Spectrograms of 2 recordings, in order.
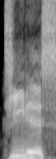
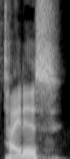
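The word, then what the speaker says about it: Tidus: Tetus is kind of like the most famous example. Everyone thought it was Titus until I don't care as much because like Titus does sound better, you know, but it's still rug according to Kingdom Hearts.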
